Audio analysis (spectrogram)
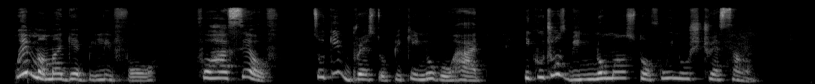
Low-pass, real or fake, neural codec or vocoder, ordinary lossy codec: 14.4 kHz; real; none; MP3, 96 kbps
